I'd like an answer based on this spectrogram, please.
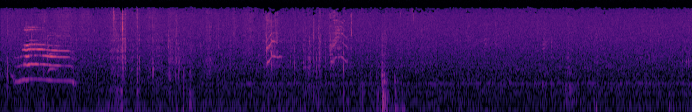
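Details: Six-day-old kittens being licked and groomed by their mother; a clear harmonic mewing cry opens, then softer faint mews and rustling handling noises, over a steady low hum indoors.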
